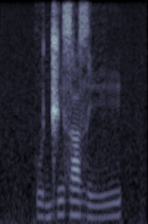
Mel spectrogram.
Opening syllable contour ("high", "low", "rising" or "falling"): low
